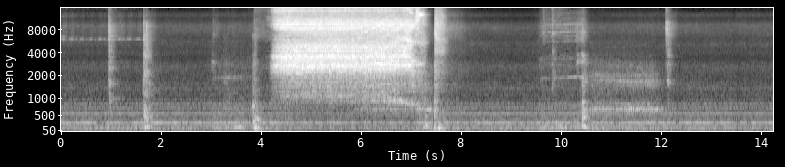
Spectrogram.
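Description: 1990 Haas VF-1 CNC mill's automatic tool changer retrieving a tool from its carousel, with several sharp clunks as the changer and spindle move. About four seconds in comes a loud hiss of compressed air lasting about three seconds as the spindle releases its drawbar for the tool change. A steady electrical hum runs underneath.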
